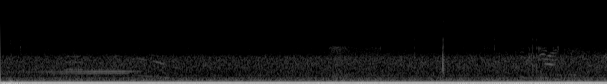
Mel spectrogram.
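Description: A steady low drone with no speech over it, joined by a faint short tone for about a second from half a second in and a single light click about four and a half seconds in.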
